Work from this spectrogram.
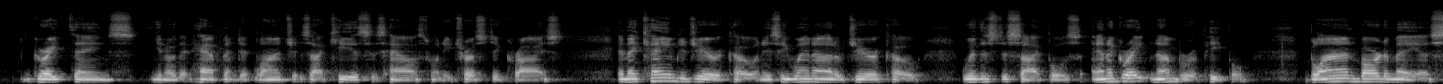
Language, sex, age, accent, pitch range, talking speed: English, male, 50-69, American, 110-155 Hz, 160 wpm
